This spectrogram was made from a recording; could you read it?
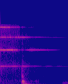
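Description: A single bell strike rings out with bright, sustained metallic tones that slowly fade. A soft low thump sounds partway through as the ringing decays, with no voices present.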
